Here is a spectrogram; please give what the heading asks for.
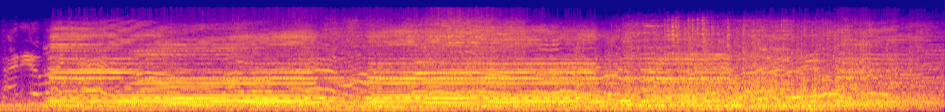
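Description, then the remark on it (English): A loud train horn blares in sustained, layered tones over a heavy rumbling of rolling rail cars, continuous from start to finish, in a film scene. “And then like, then it goes to the train, scene, which is the best.”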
